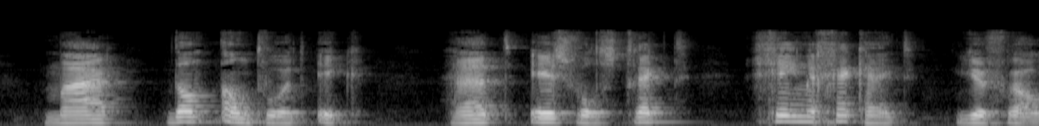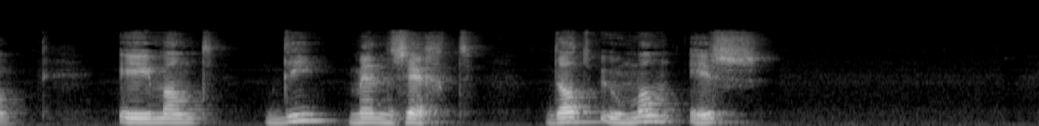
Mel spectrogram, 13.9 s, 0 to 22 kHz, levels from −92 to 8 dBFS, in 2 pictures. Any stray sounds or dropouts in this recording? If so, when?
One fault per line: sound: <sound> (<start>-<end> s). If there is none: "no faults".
no faults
